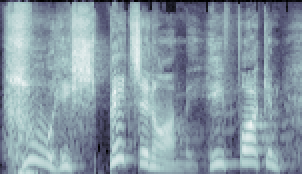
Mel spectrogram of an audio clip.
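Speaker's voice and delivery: normal talking voice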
